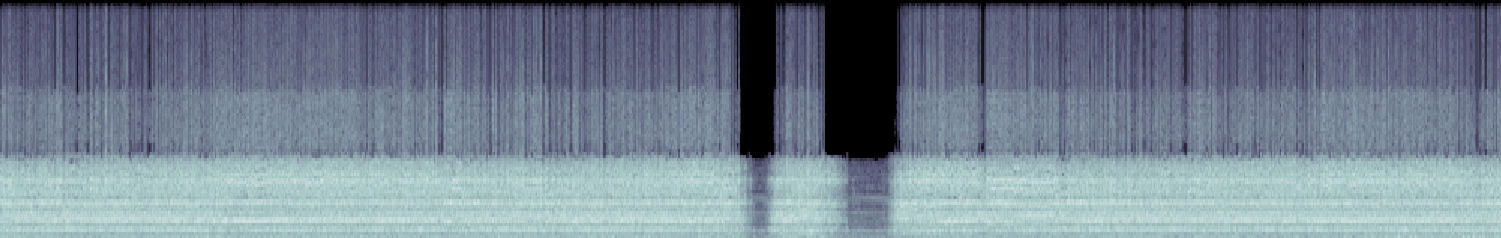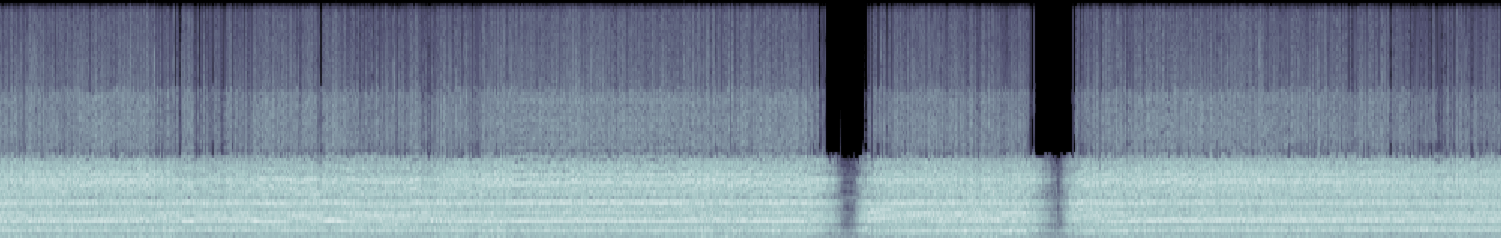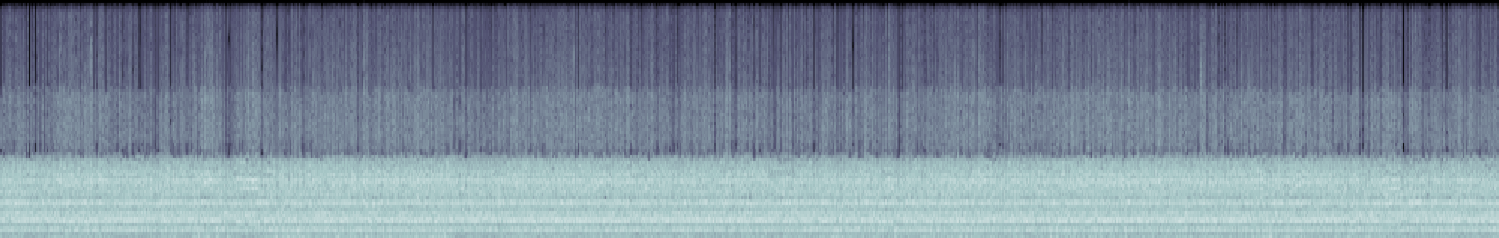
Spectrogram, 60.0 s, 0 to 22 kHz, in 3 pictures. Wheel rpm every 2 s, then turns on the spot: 230, 230, 230, 230, 150, 80, 210, 230, 230, 230, 230, 220, 210, 210, 210, 120, 160, 200, 230, 230, 230, 220, 230, 230, 240, 230, 230, 230, 230, 230.
none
